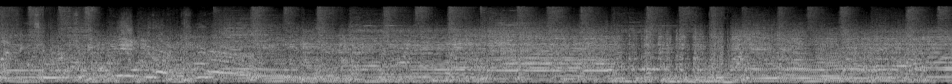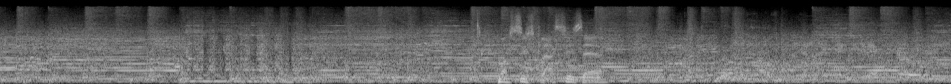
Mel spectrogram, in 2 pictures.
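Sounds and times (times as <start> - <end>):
bass guitar: 0.0 - 19.0
electric guitars: 0.0 - 19.0
punk rock band playing: 0.0 - 19.0.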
